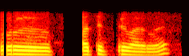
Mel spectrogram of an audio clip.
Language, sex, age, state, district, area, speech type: Tamil, female, 30-45, Tamil Nadu, Dharmapuri, urban, conversation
